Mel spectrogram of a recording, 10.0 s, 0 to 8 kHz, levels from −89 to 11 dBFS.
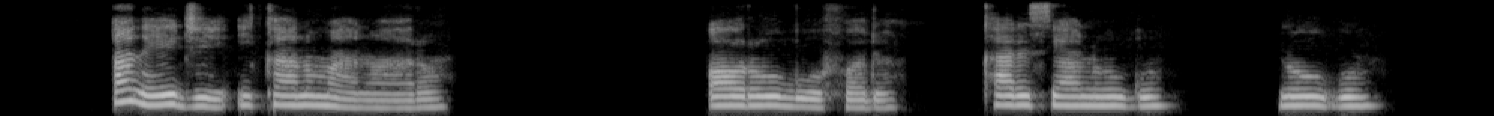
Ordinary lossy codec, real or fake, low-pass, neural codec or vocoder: none; fake; 7.2 kHz; codec, 16 kHz, 8 kbps, FreqCodec, smaller model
